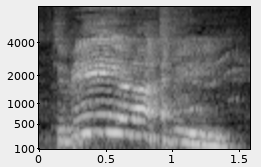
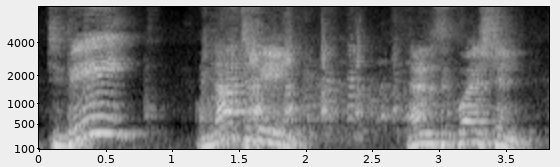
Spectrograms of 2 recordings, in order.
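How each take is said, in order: First: High, theatrical mock Shakespeare; hammed-up Hamlet. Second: Mock grand Shakespeare recital; Shakespeare line declaimed to mock acting lessons; hammed-up Hamlet. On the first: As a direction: soar up on "be" like a ham actor. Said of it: "I'd go". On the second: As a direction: overact the soliloquy like a ham. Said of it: "learn how to act".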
